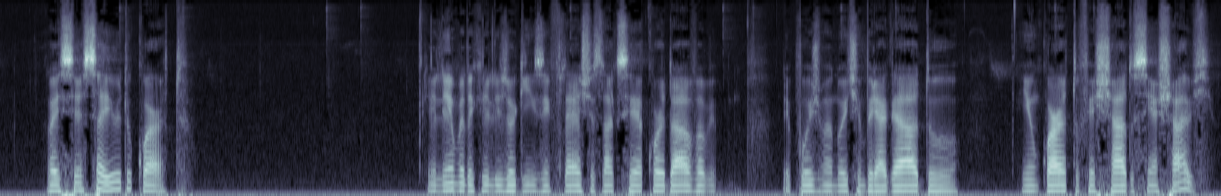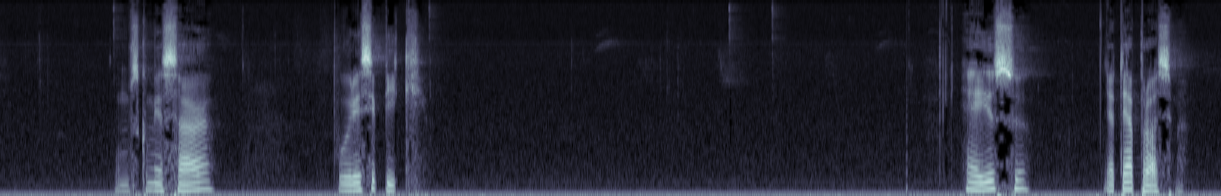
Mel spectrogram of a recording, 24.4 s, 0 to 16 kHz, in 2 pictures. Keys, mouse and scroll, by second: 0.8 click, 1.0 right click, 1.8-3.4 right drag, 2.6 w, 3.6-5.7 right drag, 4.0 w, 5.7 click, 6.5 click, 7.5-8.6 drag, 8.9-10.7 drag, 9.8 w, 10.9-13.5 right drag, 11.4 w, 14.0-16.0 right drag, 14.9 w, 16.5-19.7 right drag, 18.0 w, 19.9 right click, 20.6 click.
